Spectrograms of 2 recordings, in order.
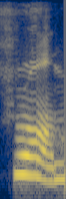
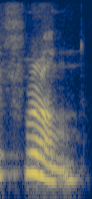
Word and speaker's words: from: So you don't say from, you say from.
